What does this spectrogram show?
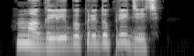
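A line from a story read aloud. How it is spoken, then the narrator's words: Mild grumble. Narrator (Russian): беззлобно проворчал Эрик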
